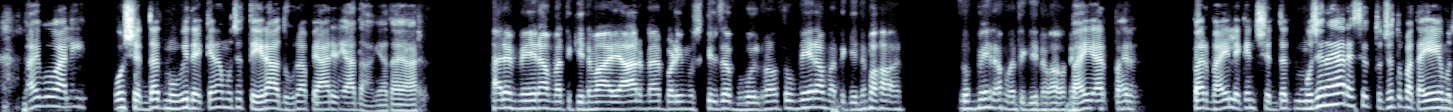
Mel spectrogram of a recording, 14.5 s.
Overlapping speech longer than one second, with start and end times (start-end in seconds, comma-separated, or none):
none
